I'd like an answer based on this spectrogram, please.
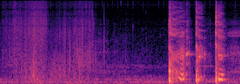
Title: Barking cough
